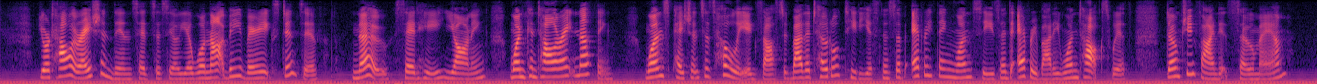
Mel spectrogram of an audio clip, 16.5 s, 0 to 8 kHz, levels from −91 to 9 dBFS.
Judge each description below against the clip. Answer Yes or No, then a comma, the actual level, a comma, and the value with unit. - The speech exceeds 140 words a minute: Yes, average, 160 wpm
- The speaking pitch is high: Yes, high, 225 Hz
